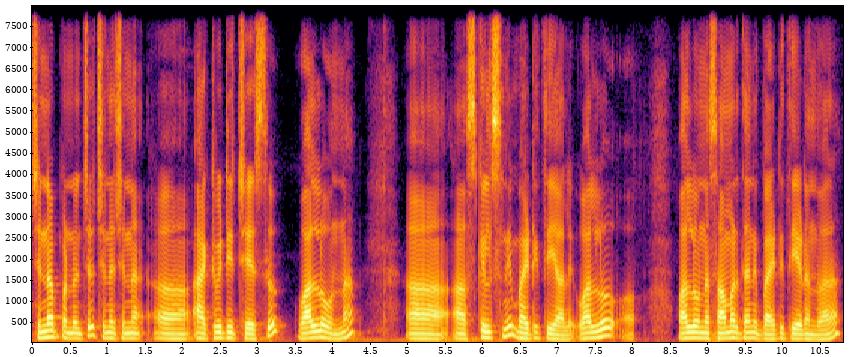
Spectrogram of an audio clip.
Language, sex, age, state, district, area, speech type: Telugu, male, 30-45, Telangana, Karimnagar, rural, spontaneous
